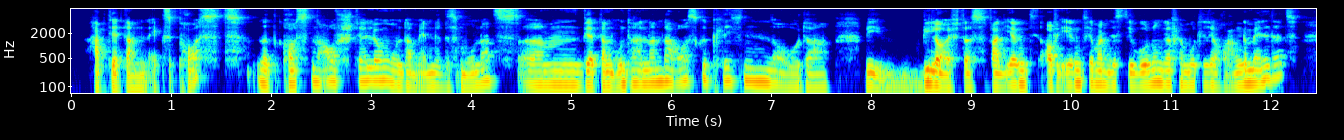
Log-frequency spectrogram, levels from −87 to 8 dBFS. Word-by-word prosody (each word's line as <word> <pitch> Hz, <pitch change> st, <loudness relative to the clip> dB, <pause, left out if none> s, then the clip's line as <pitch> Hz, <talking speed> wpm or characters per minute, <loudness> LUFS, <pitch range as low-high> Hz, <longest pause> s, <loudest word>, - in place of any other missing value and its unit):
Habt -, -, -2 dB
ihr -, -, +6 dB
dann -, -, 0 dB
Ex-Post, 215 Hz, -, -5 dB
'ne 125 Hz, -5 st, +1 dB
Kostenaufstellung 140 Hz, +3 st, -1 dB
und 110 Hz, -2 st, -1 dB
am 105 Hz, -2 st, -1 dB
Ende 105 Hz, 0 st, -2 dB
des 95 Hz, 0 st, -11 dB
Monats, 125 Hz, +9 st, -3 dB
ähm, 115 Hz, -1 st, 0 dB
wird 115 Hz, -1 st, +5 dB
dann 115 Hz, -2 st, +4 dB
untereinander 125 Hz, +3 st, +1 dB
ausgeglichen 140 Hz, -1 st, -2 dB
oder 100 Hz, -2 st, -5 dB, 0.3 s
wie 105 Hz, -1 st, -1 dB, 0.3 s
wie 130 Hz, -, +6 dB
läuft 110 Hz, -5 st, +6 dB
das? 105 Hz, -, -1 dB
Weil 110 Hz, 0 st, +4 dB
irgend 115 Hz, +1 st, +2 dB
auf 115 Hz, -1 st, +4 dB
irgendjemanden 120 Hz, 0 st, +1 dB
ist 115 Hz, -, -5 dB
die 110 Hz, -, +3 dB
Wohnung 120 Hz, +4 st, +4 dB
ja 120 Hz, -, +2 dB
vermutlich 115 Hz, -1 st, -2 dB
auch 100 Hz, -, -5 dB
angemeldet, 130 Hz, -, 0 dB
120 Hz, 155 wpm, -26 LUFS, 110-130 Hz, 0.3 s, ihr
